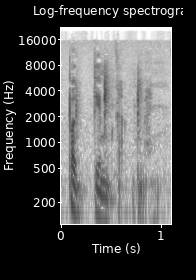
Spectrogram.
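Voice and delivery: soft whispered giggle then low words; whispered aside. Acted. Girl working up courage before greeting Ronnie, whispered. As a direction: hush it to yourself.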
